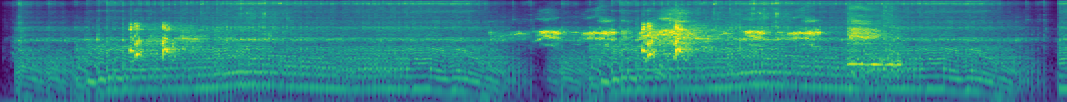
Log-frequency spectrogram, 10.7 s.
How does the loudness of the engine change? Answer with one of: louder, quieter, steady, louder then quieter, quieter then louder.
steady.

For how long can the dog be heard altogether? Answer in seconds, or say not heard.
3 s.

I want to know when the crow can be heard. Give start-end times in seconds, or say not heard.
4.8-9.1.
